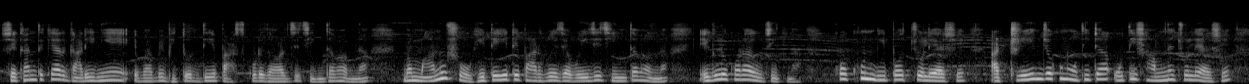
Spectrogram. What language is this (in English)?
Bangla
